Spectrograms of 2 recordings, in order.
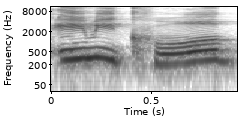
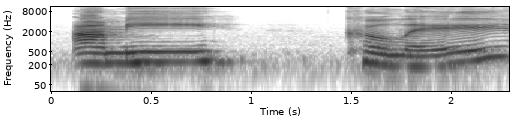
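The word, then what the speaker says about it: Ami Colé: of this brand um i said amy cool but then you know vikki j kind of said ami ko and i was like oh yeah she probably said it right and i didn't but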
